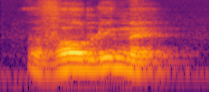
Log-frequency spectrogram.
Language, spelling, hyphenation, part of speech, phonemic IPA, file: Dutch, volume, vo‧lu‧me, noun, /ˌvoːˈly.mə/, Nl-volume.ogg
- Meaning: 1. volume (three-dimensional quantity of space) 2. volume (sound level) 3. volume, book (single book as an instalment in a series)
